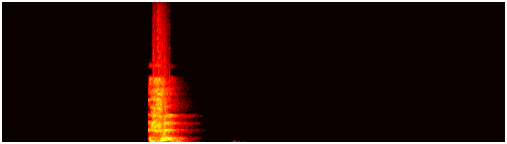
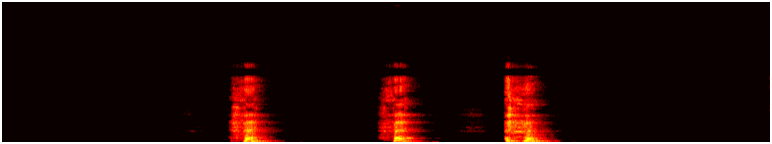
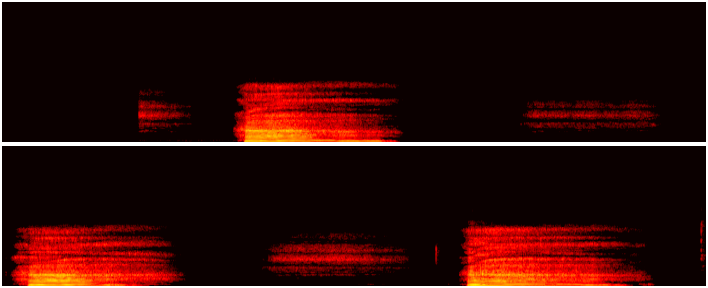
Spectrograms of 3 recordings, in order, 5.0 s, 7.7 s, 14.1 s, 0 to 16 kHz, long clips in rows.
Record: {"cough_length": "5.0 s", "cough_amplitude": 32768, "cough_signal_mean_std_ratio": 0.2, "three_cough_length": "7.7 s", "three_cough_amplitude": 28926, "three_cough_signal_mean_std_ratio": 0.24, "exhalation_length": "14.1 s", "exhalation_amplitude": 32768, "exhalation_signal_mean_std_ratio": 0.39, "survey_phase": "alpha (2021-03-01 to 2021-08-12)", "age": "45-64", "gender": "Male", "wearing_mask": "No", "symptom_none": true, "symptom_onset": "2 days", "smoker_status": "Ex-smoker", "respiratory_condition_asthma": false, "respiratory_condition_other": false, "recruitment_source": "REACT", "submission_delay": "2 days", "covid_test_result": "Negative", "covid_test_method": "RT-qPCR"}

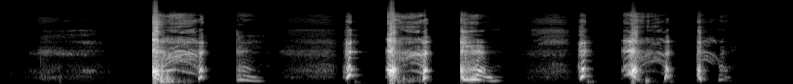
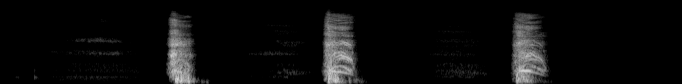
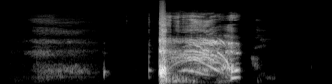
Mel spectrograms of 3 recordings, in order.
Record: {"three_cough_length": "7.9 s", "three_cough_amplitude": 32768, "three_cough_signal_mean_std_ratio": 0.31, "exhalation_length": "6.8 s", "exhalation_amplitude": 31420, "exhalation_signal_mean_std_ratio": 0.26, "cough_length": "3.3 s", "cough_amplitude": 32768, "cough_signal_mean_std_ratio": 0.35, "survey_phase": "beta (2021-08-13 to 2022-03-07)", "age": "45-64", "gender": "Female", "wearing_mask": "No", "symptom_diarrhoea": true, "smoker_status": "Never smoked", "respiratory_condition_asthma": false, "respiratory_condition_other": false, "recruitment_source": "REACT", "submission_delay": "2 days", "covid_test_result": "Negative", "covid_test_method": "RT-qPCR", "influenza_a_test_result": "Negative", "influenza_b_test_result": "Negative"}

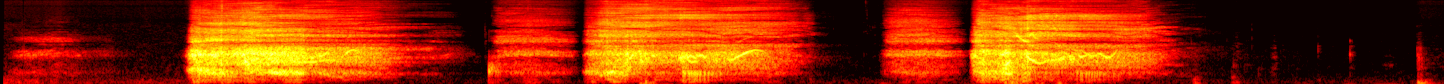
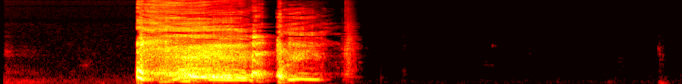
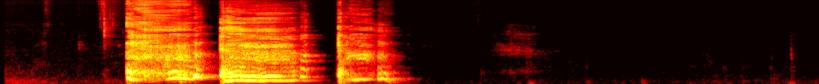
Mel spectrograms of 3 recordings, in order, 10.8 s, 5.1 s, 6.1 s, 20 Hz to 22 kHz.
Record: {"exhalation_length": "10.8 s", "exhalation_amplitude": 32768, "exhalation_signal_mean_std_ratio": 0.52, "cough_length": "5.1 s", "cough_amplitude": 32768, "cough_signal_mean_std_ratio": 0.38, "three_cough_length": "6.1 s", "three_cough_amplitude": 32768, "three_cough_signal_mean_std_ratio": 0.39, "survey_phase": "beta (2021-08-13 to 2022-03-07)", "age": "45-64", "gender": "Female", "wearing_mask": "No", "symptom_cough_any": true, "symptom_runny_or_blocked_nose": true, "symptom_sore_throat": true, "symptom_fatigue": true, "symptom_fever_high_temperature": true, "symptom_change_to_sense_of_smell_or_taste": true, "symptom_loss_of_taste": true, "symptom_onset": "2 days", "smoker_status": "Ex-smoker", "respiratory_condition_asthma": false, "respiratory_condition_other": false, "recruitment_source": "Test and Trace", "submission_delay": "1 day", "covid_test_result": "Positive", "covid_test_method": "RT-qPCR", "covid_ct_value": 19.2, "covid_ct_gene": "ORF1ab gene", "covid_ct_mean": 19.8, "covid_viral_load": "320000 copies/ml", "covid_viral_load_category": "Low viral load (10K-1M copies/ml)"}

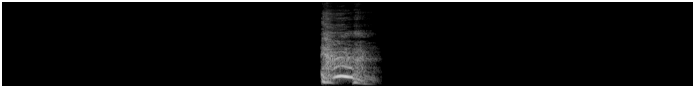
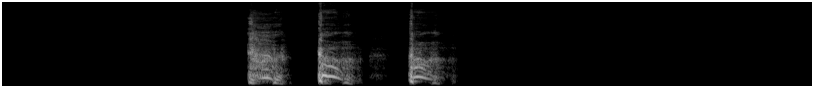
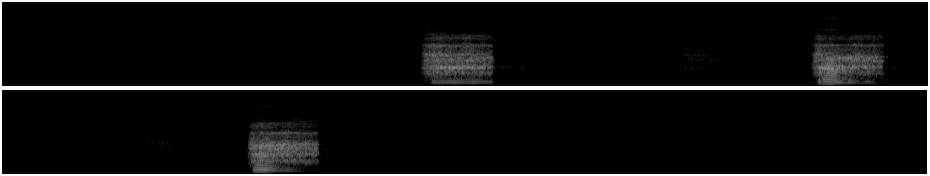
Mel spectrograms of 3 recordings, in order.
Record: {"cough_length": "6.9 s", "cough_amplitude": 13533, "cough_signal_mean_std_ratio": 0.2, "three_cough_length": "8.1 s", "three_cough_amplitude": 15878, "three_cough_signal_mean_std_ratio": 0.25, "exhalation_length": "18.5 s", "exhalation_amplitude": 3788, "exhalation_signal_mean_std_ratio": 0.27, "survey_phase": "beta (2021-08-13 to 2022-03-07)", "age": "45-64", "gender": "Male", "wearing_mask": "No", "symptom_none": true, "symptom_onset": "12 days", "smoker_status": "Ex-smoker", "respiratory_condition_asthma": false, "respiratory_condition_other": false, "recruitment_source": "REACT", "submission_delay": "2 days", "covid_test_result": "Negative", "covid_test_method": "RT-qPCR", "influenza_a_test_result": "Negative", "influenza_b_test_result": "Negative"}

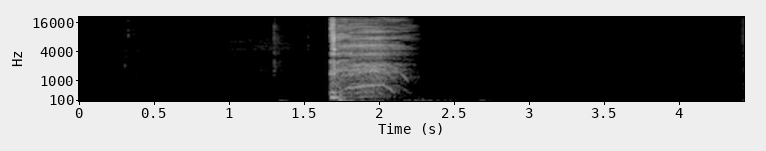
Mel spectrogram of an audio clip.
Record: {"cough_length": "4.4 s", "cough_amplitude": 8589, "cough_signal_mean_std_ratio": 0.26, "survey_phase": "beta (2021-08-13 to 2022-03-07)", "age": "65+", "gender": "Male", "wearing_mask": "No", "symptom_cough_any": true, "symptom_runny_or_blocked_nose": true, "symptom_onset": "9 days", "smoker_status": "Ex-smoker", "respiratory_condition_asthma": false, "respiratory_condition_other": true, "recruitment_source": "REACT", "submission_delay": "2 days", "covid_test_result": "Negative", "covid_test_method": "RT-qPCR"}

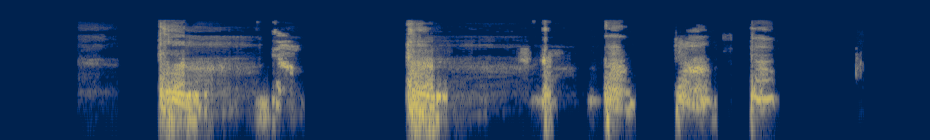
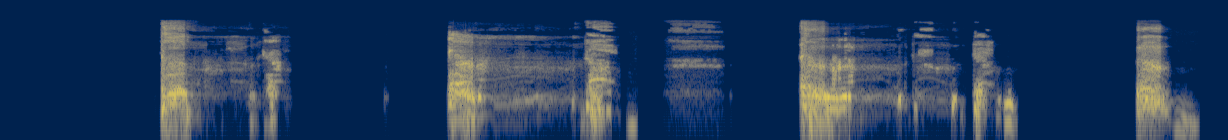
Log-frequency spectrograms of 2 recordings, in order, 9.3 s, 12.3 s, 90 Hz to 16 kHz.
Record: {"cough_length": "9.3 s", "cough_amplitude": 31550, "cough_signal_mean_std_ratio": 0.39, "three_cough_length": "12.3 s", "three_cough_amplitude": 31936, "three_cough_signal_mean_std_ratio": 0.36, "survey_phase": "alpha (2021-03-01 to 2021-08-12)", "age": "45-64", "gender": "Female", "wearing_mask": "No", "symptom_cough_any": true, "symptom_new_continuous_cough": true, "symptom_shortness_of_breath": true, "symptom_abdominal_pain": true, "symptom_diarrhoea": true, "symptom_fatigue": true, "symptom_fever_high_temperature": true, "symptom_headache": true, "symptom_change_to_sense_of_smell_or_taste": true, "symptom_loss_of_taste": true, "symptom_onset": "4 days", "smoker_status": "Ex-smoker", "respiratory_condition_asthma": false, "respiratory_condition_other": false, "recruitment_source": "Test and Trace", "submission_delay": "1 day", "covid_test_result": "Positive", "covid_test_method": "RT-qPCR", "covid_ct_value": 11.2, "covid_ct_gene": "ORF1ab gene", "covid_ct_mean": 11.5, "covid_viral_load": "170000000 copies/ml", "covid_viral_load_category": "High viral load (>1M copies/ml)"}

